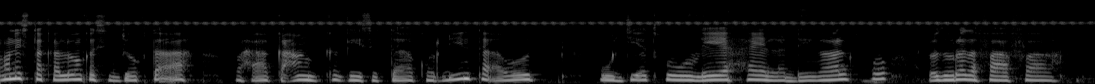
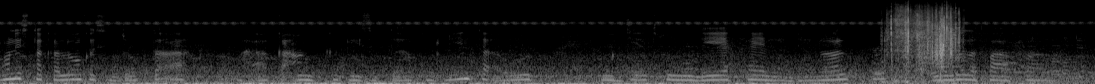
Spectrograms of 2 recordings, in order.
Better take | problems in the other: first | background sound (Crumpling, crinkling + Subway, metro, underground); 5 dB above the speech

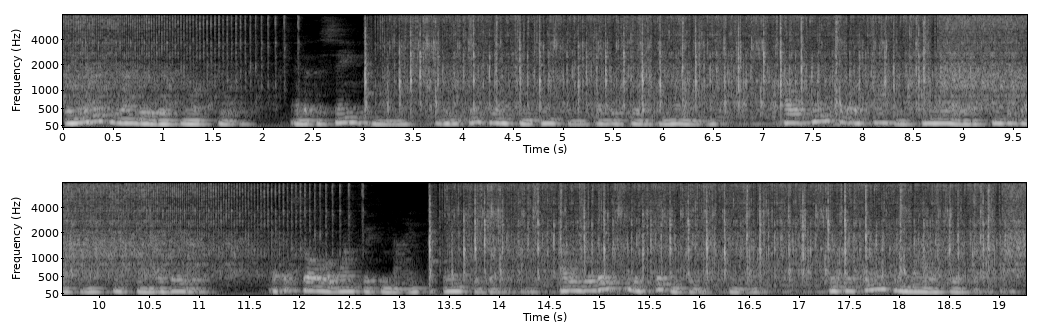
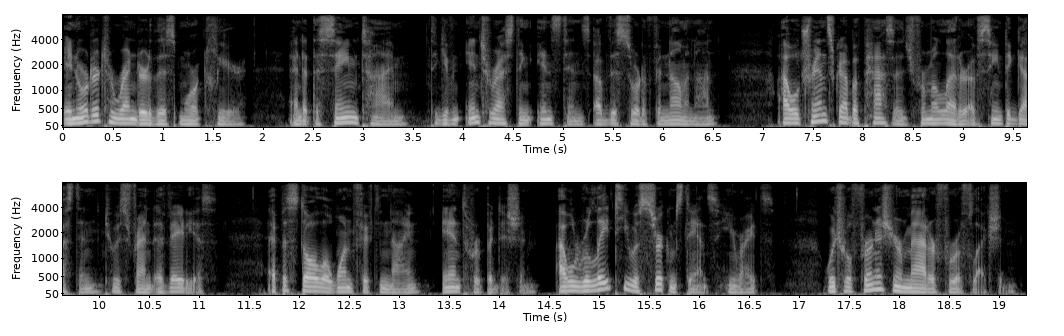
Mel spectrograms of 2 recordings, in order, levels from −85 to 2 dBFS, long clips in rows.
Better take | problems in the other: second | background sound (Bicycle); 4 dB below the speech // room echo; dies away in 0.6 s

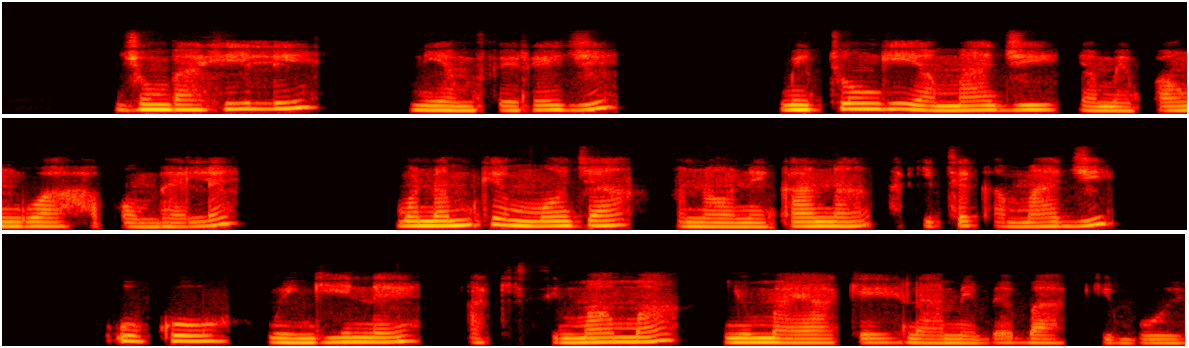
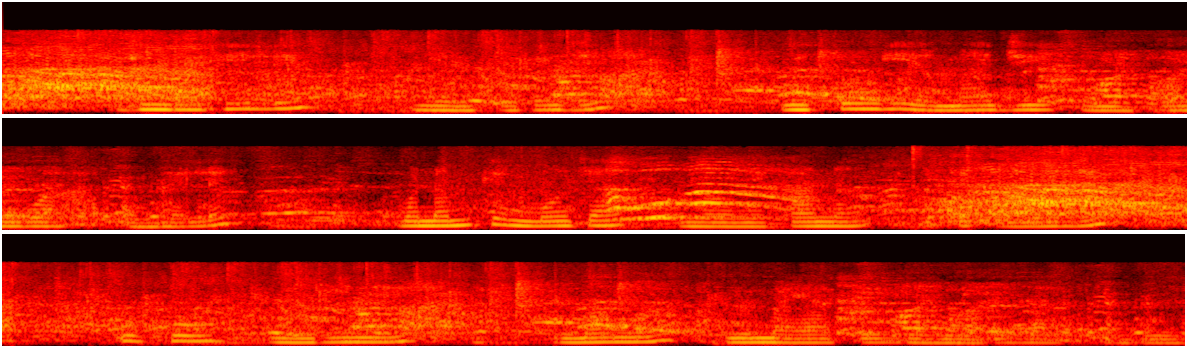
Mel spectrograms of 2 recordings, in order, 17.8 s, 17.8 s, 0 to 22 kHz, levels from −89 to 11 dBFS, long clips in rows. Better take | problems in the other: first | background sound (Applause / Crowd); 3 dB above the speech

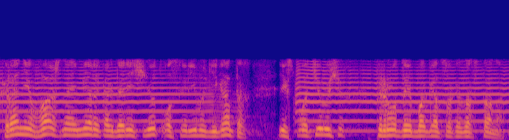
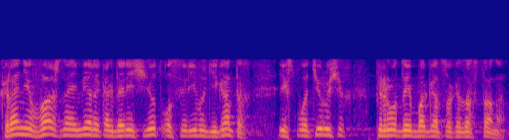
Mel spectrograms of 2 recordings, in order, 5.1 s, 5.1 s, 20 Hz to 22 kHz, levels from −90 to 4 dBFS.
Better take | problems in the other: second | background sound (Trumpet); 7 dB below the speech

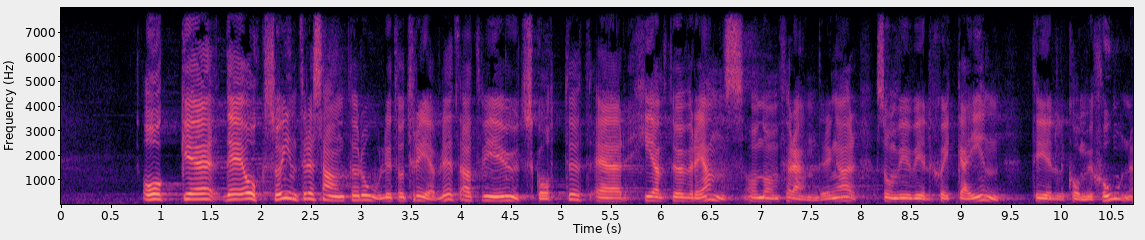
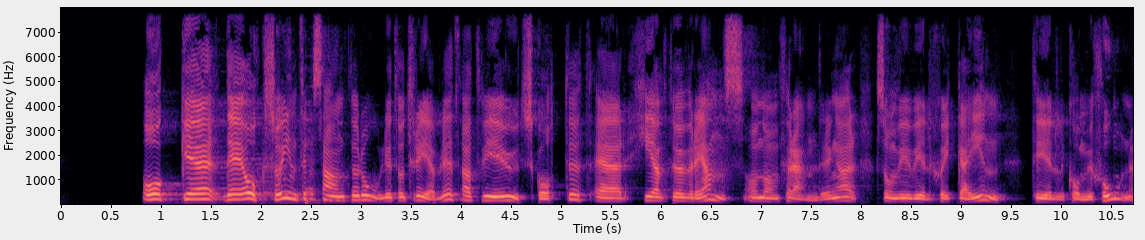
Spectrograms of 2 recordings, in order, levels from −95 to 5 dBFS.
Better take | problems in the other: first | noise reduction (neural mask model DeepFilterNet 3)

